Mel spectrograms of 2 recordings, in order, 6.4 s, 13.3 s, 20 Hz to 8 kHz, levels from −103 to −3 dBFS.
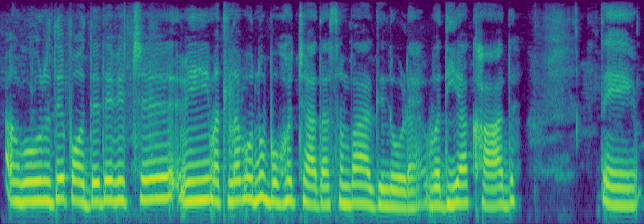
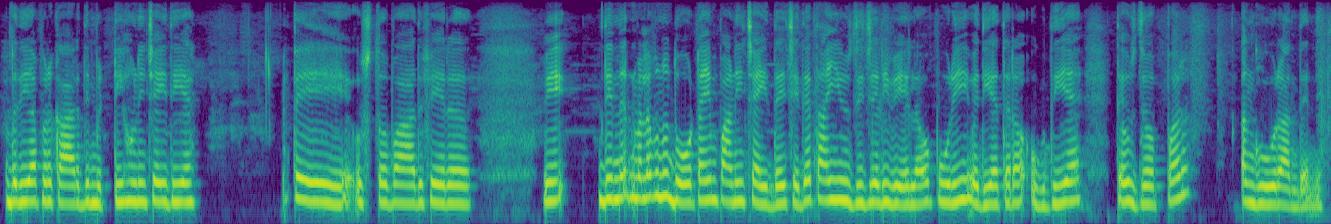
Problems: constant background noise, continuous background conversations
